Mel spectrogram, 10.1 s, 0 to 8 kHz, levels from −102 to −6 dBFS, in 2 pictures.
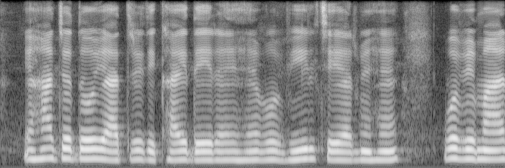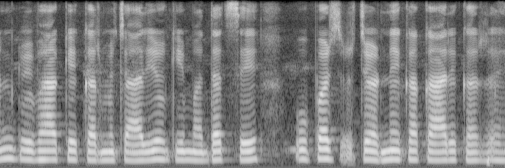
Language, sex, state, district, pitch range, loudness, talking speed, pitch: Hindi, female, Bihar, Gaya, 150-165 Hz, -18 LUFS, 160 wpm, 155 Hz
